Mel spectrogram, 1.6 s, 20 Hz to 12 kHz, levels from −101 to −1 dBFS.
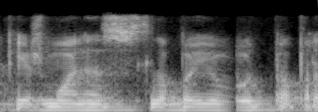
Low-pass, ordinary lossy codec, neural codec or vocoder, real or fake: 7.2 kHz; Opus, 64 kbps; none; real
